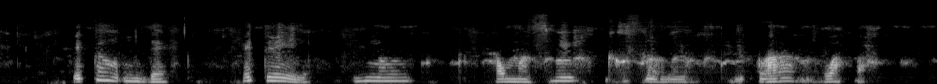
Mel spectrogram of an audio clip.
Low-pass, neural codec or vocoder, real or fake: 10.8 kHz; codec, 24 kHz, 0.9 kbps, WavTokenizer, medium speech release version 1; fake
